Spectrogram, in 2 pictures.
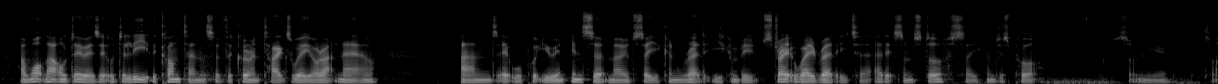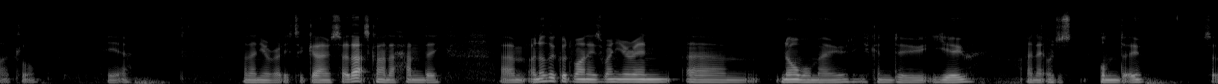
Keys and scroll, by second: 9.2-13.9 typing, 14.0 shift+super+i, 14.1 shift+super+s, 14.7 super+s, 15.4 j, 17.5 j, 17.9 k, 19.8 j, 20.2 k, 20.9 j, 21.5 u, 23.6 j, 24.0 k.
